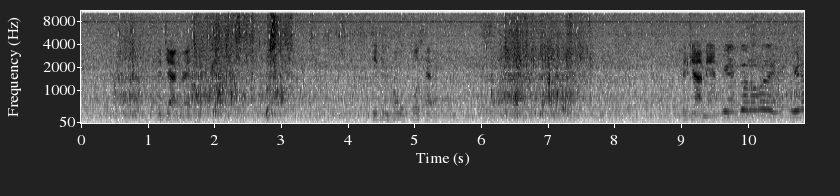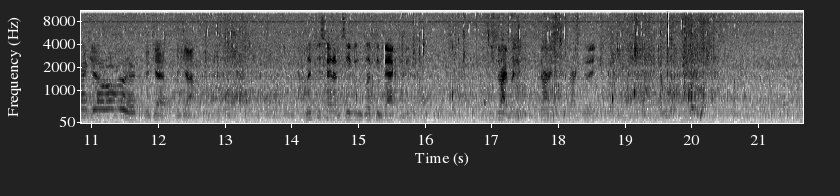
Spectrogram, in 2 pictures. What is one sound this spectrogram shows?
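A hooked fish splashes and thrashes in the water.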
